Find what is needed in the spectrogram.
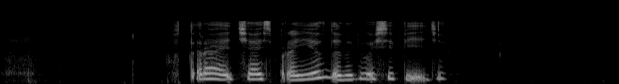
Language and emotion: Russian, sad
